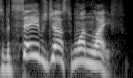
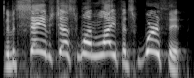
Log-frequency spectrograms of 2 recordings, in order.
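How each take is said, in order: First: Said in the usual way. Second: Mock scold. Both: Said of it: "they were yelling at us".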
